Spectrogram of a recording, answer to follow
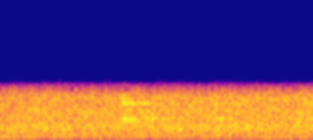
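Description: Steady noise of an approaching freight train still some way off, with a few brief, faint, high ringing tones about a second in.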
